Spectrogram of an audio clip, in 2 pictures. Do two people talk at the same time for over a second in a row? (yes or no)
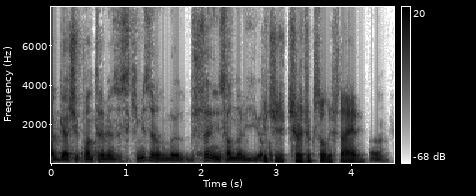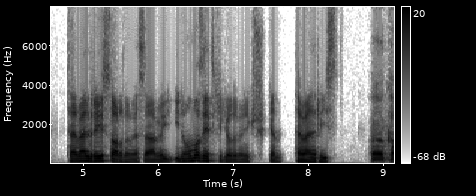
no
